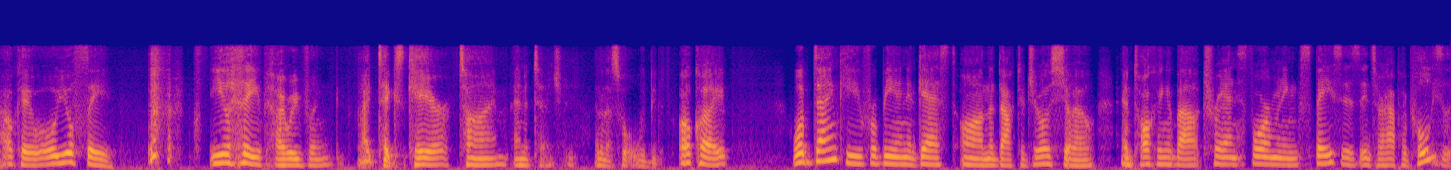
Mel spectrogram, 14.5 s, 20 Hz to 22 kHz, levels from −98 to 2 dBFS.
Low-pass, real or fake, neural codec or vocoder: 7.2 kHz; fake; codec, 16 kHz in and 24 kHz out, 0.4 kbps, LongCat-Audio-Codec, fine tuned four codebook decoder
